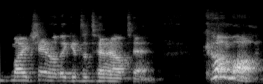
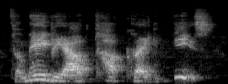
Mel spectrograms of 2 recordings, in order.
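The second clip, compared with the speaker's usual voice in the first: slow put-on villain voice; trial character voice; slower than usual. Shown as a demonstration. Reader auditioning a voice for a manga character, slow and put-on. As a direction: try out a slow, altered character voice. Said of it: "What voice should I give Perrowan?".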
